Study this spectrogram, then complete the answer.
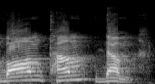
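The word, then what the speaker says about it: bomb: लेकिन ज्यादातर आप देखेंगे ये सब शब्द में हम एम का दी का उच्चारण नहीं करते हैं कॉम बम थंब ऐसे बोलते द याद रखिए चलिए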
